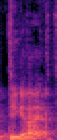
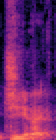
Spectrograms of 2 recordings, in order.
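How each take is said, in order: First: The d is a plain stop without friction. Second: The d is followed by a hissing friction. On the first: "au lieu de dire direct" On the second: "tu dis direct ... Ça, c'est une affrication"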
